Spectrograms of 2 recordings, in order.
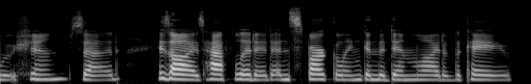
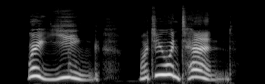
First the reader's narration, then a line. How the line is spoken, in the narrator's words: his breath catching in his throat as he exclaimed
